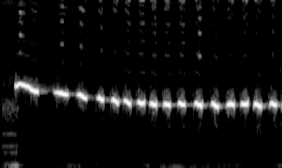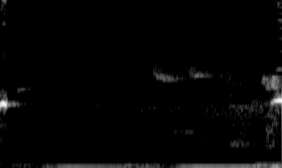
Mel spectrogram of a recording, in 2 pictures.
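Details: White-rumped shama song used to stimulate other songbirds: a clear whistled note repeated about fifteen times in rapid series, gently falling in pitch, then quiet with low background rumble.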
